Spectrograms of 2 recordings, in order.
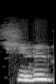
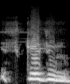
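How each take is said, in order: First: The word begins with an sh sound. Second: The word begins with an sk sound. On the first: This is the British pronunciation. "আমরা British পদ্ধতি অনুসরণ করি" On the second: This is the American pronunciation. "আমেরিকানরা তারা শিডিউলকে স্কেজুল বলে"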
